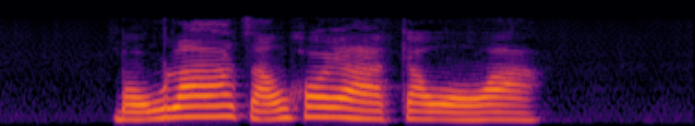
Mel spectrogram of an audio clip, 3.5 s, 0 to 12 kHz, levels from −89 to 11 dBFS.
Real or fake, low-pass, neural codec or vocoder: fake; 7.2 kHz; codec, 16 kHz, 2 kbps, FunCodec, trained on Chinese and English, 25 frames a second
